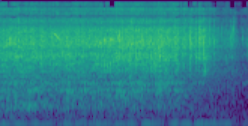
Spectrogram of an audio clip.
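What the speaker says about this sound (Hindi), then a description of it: "ये जी अब पानी आ रहा है इसका" Water gushing steadily from a tap on a cattle farm, a continuous bright hiss that holds level and then tapers off at the very end.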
